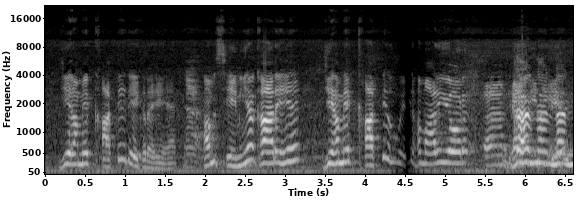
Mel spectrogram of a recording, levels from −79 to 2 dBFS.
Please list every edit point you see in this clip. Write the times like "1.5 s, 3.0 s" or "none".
4.4 s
